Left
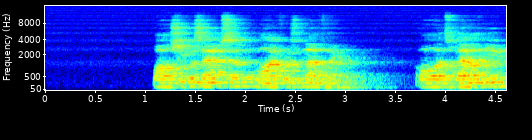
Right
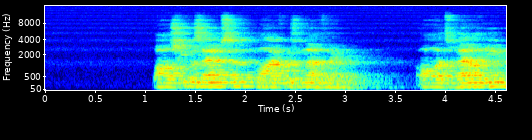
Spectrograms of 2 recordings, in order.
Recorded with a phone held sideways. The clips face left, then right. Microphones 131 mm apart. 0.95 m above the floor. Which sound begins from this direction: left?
A man speaking, at 1.1 s.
